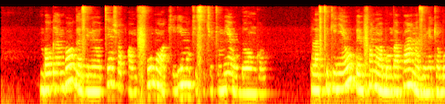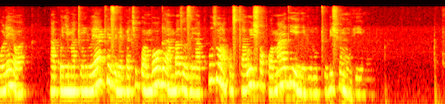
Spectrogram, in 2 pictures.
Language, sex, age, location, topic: Swahili, female, 25-35, Dar es Salaam, agriculture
